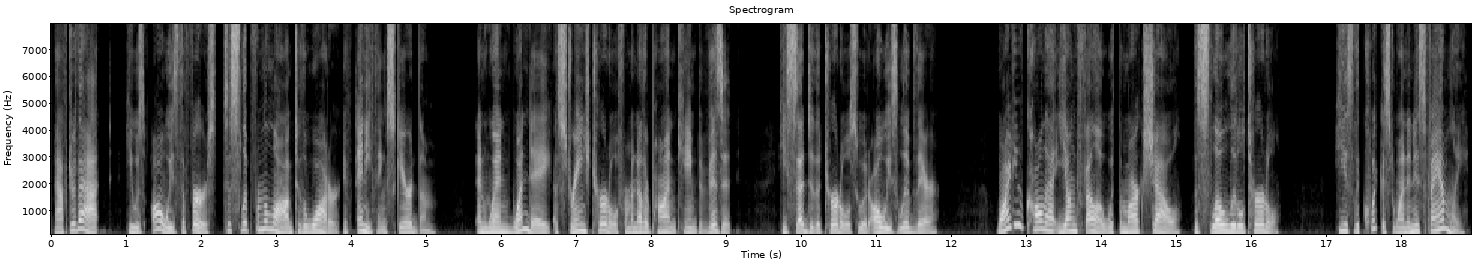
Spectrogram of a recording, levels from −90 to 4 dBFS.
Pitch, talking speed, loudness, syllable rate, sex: 200 Hz, 205 wpm, -18 LUFS, 5.7 syllables/s, female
